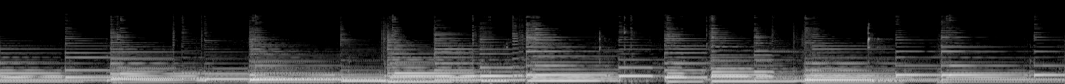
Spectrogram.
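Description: Nylon-string classical guitars played fingerstyle as a duo: a continuous run of plucked notes and chords, each ringing and fading, over a moving bass line.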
